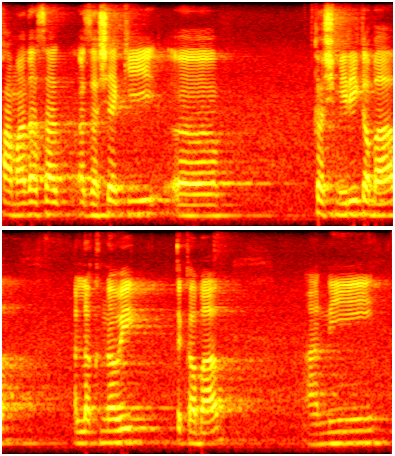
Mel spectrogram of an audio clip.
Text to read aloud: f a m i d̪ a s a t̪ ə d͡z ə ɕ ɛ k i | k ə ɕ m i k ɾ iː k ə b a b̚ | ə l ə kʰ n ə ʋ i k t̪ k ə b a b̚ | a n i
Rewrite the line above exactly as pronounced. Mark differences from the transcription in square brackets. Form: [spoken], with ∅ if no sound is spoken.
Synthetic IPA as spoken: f a m [a] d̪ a s a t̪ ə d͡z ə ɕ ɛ k i | k ə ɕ m i [∅] ɾ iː k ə b a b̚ | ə l ə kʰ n ə ʋ i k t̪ k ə b a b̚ | a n i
